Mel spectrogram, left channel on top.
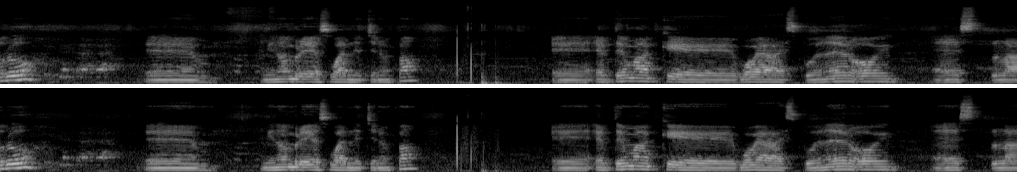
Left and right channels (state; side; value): normal; both; correlation 0.79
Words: mi nombre es Wadner Chenenfan. El tema que voy a exponer hoy es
